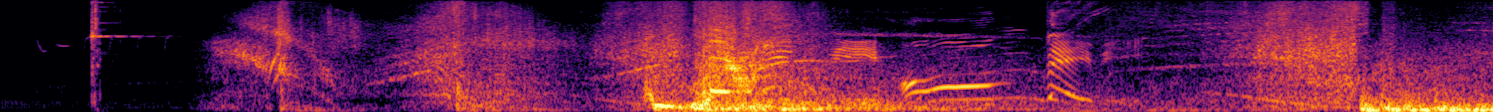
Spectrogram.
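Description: A golf ball whooshes loudly through the air.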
